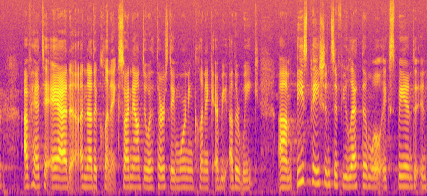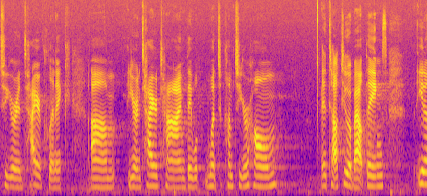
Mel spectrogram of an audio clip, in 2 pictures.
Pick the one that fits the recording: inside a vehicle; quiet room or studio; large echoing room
large echoing room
